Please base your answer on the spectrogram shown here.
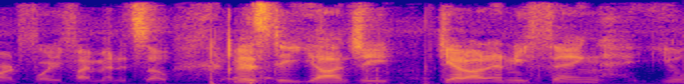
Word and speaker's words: Jangee: Jangee. Jan. The J is pronounced a Y.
